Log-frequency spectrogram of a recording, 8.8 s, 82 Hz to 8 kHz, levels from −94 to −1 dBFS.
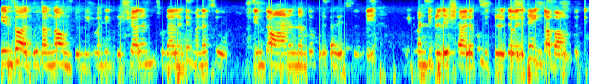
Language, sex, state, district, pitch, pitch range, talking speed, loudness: Telugu, female, Andhra Pradesh, Anantapur, 235 Hz, 225-260 Hz, 115 wpm, -15 LUFS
